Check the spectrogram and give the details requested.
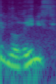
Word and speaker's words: Leith: Do I say Leith right? I think I do. You said it right.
